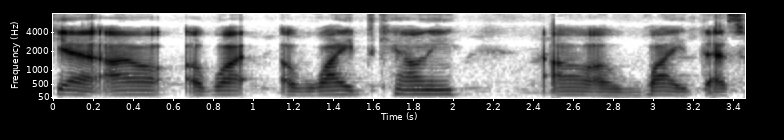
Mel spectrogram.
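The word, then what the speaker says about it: Isle of Wight: Windsor I think yeah a a white County a white that's how you pronounce it 8 Ines near Smithfield 5.6 in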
